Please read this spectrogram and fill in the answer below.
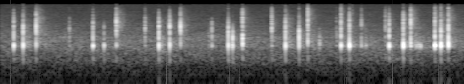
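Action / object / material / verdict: tap / small clear plastic jar with rhinestones / plastic / none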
